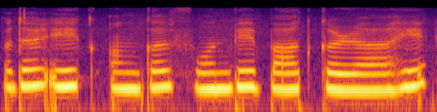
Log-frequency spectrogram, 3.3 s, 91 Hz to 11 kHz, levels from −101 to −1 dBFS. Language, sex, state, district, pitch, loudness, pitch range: Hindi, female, West Bengal, Darjeeling, 260 Hz, -12 LUFS, 245-275 Hz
